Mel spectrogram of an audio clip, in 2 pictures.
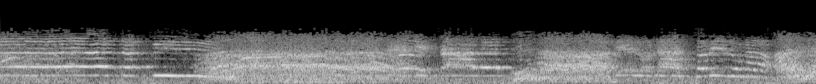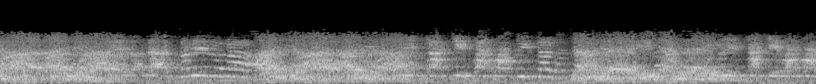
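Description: A crowd chants anti-American political slogans aimed at Bush. Loud, rhythmic shouted phrases repeat in bursts with strong voiced tones, one chant after another with no letup.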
